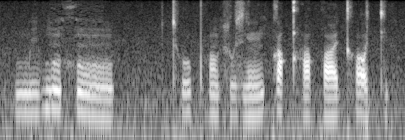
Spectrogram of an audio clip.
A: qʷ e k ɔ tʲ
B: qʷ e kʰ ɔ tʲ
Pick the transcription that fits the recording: B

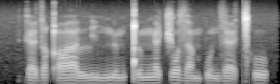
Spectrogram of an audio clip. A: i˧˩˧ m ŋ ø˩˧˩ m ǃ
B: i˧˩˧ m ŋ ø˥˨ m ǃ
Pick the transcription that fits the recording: A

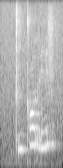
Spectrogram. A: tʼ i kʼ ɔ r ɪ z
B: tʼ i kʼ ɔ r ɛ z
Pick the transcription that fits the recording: A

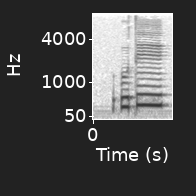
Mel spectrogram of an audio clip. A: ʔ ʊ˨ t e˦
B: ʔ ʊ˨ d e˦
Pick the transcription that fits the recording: A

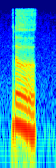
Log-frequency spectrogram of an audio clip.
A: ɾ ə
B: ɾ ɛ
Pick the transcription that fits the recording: A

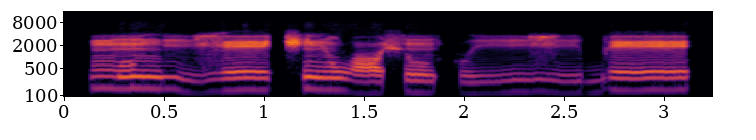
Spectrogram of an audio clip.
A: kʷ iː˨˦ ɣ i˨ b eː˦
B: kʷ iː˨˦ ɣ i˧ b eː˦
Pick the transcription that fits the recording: B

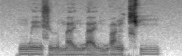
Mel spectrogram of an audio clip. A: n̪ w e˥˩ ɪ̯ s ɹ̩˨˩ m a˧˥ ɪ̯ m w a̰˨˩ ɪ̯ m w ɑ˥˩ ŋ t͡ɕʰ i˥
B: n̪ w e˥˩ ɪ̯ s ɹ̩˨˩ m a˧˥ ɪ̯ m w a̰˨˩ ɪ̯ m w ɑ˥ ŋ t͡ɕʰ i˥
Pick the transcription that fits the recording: B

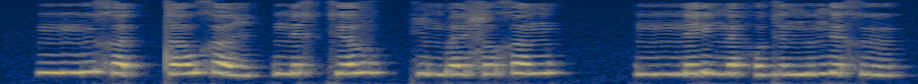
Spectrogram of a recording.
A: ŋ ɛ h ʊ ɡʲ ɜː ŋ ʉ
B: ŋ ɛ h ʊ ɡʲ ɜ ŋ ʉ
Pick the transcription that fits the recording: B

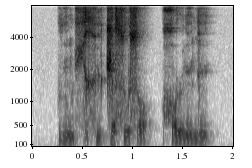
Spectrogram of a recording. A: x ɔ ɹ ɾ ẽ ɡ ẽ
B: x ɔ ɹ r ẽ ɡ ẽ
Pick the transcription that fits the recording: A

